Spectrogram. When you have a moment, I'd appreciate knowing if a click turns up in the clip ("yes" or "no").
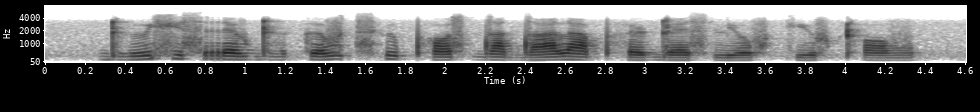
no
